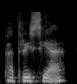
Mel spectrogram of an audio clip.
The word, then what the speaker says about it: Patricia: I'm sorry yes and I use the Spanish pronunciation of my name it's Patricia um uh yeah we're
